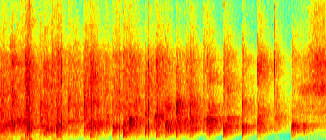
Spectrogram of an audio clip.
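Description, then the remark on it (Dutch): Audience applause for Arco: many hands clapping in a dense, continuous patter of sharp, bright claps, steady and fairly loud throughout with no voices standing out. “Mag ik ook een groot applaus voor Arco.”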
